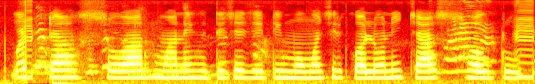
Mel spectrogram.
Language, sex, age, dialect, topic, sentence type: Bengali, female, 18-24, Western, agriculture, statement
